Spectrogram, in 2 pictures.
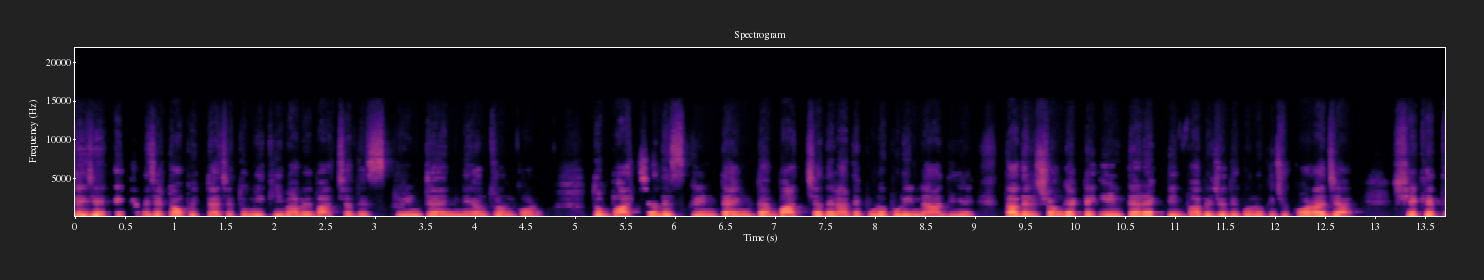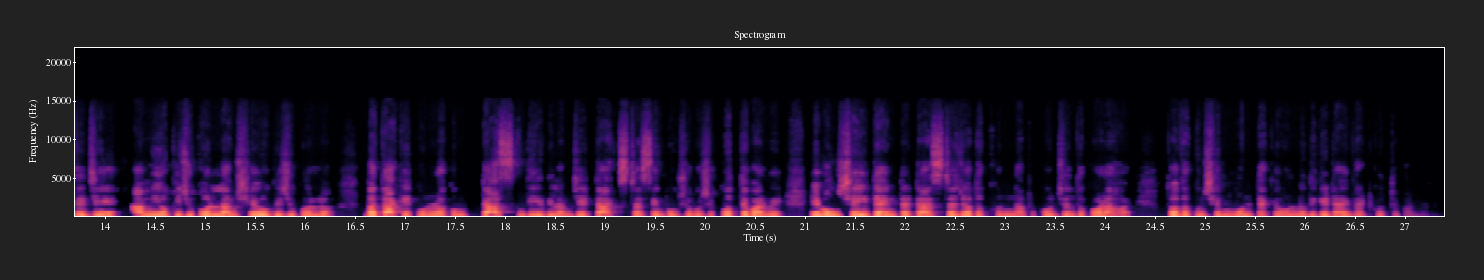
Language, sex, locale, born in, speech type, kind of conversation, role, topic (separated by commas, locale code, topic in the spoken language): Bengali, male, bn-IN, India, conversation, podcast, guest, আপনি কীভাবে শিশুদের পর্দায় কাটানো সময় নিয়ন্ত্রণ করেন?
